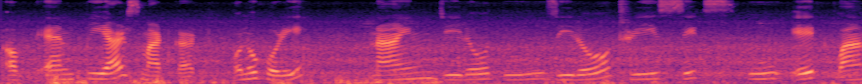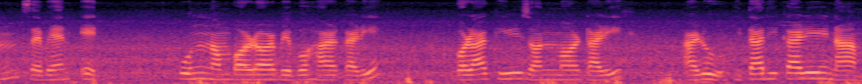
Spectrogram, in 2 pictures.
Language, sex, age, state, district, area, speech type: Assamese, female, 45-60, Assam, Sonitpur, urban, read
